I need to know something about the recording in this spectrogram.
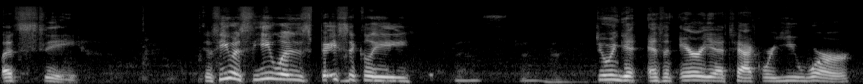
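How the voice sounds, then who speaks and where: A man running a live tabletop superhero game as game master, thinking aloud in halting phrases and repeating his words. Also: high-pitched.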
